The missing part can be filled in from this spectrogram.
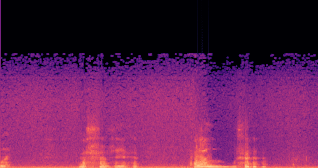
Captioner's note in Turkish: gülüyor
